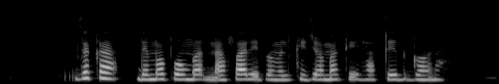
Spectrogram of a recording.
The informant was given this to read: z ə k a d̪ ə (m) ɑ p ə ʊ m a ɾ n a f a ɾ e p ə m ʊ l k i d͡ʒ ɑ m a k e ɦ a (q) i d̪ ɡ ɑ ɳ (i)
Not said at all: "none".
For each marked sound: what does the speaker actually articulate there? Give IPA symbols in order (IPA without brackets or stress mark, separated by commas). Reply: m, q, a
